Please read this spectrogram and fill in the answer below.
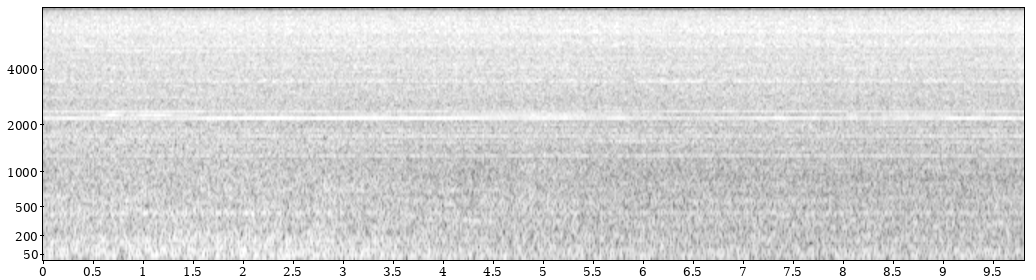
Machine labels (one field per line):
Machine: pump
